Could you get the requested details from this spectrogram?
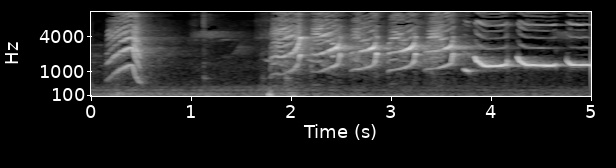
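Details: Masked laughingthrush song played as a lure to prompt other laughingthrushes or songbirds to sing: a falling swept note, a pause, then a run of loud rising whistled notes ending in long steady level whistles.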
